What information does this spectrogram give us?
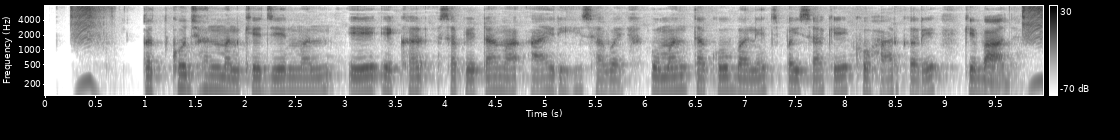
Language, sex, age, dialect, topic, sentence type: Chhattisgarhi, male, 18-24, Eastern, banking, statement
